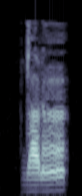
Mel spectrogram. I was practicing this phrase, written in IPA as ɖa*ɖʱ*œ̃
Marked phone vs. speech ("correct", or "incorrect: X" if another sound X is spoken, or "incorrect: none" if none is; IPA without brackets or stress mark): incorrect: ɽ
